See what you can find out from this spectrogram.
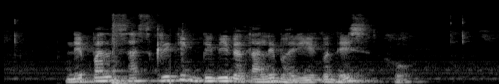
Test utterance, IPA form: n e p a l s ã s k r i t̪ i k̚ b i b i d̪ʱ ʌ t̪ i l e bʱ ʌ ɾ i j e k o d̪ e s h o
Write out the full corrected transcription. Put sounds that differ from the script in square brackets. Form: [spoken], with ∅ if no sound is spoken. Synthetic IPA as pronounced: n e p a l s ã s k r i t̪ i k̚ b i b i d̪ʱ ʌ t̪ [a] l e bʱ ʌ ɾ i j e k o d̪ e s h o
